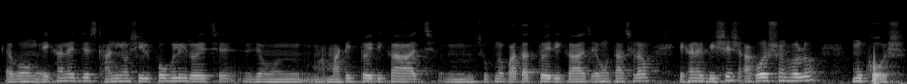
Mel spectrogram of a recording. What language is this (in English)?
Bangla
